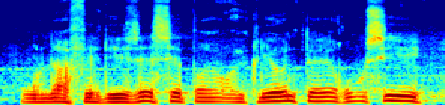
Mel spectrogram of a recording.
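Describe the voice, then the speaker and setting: Amid noticeable background noise, a man with a fairly high pitch speaks at a very slow pace. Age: 80s+. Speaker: military aircraft armourer, veteran of the Swiss army. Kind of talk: interview answer.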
